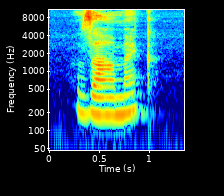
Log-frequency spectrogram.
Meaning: 1. lock (something used for fastening) 2. château, castle (French-style castle), palace, manor house
- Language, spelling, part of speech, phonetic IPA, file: Czech, zámek, noun, [ˈzaːmɛk], Cs-zámek.ogg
